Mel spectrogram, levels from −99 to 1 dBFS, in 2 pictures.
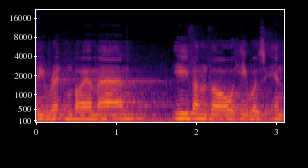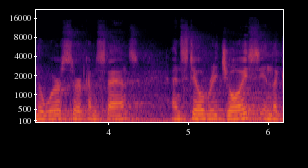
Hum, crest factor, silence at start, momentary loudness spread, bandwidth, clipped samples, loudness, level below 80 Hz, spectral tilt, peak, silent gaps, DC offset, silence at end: none; 16 dB; 0 s; 10 LU; 10 kHz; under 0.1%; -35 LUFS; -54 dBFS; -7 dB/octave; -18 dBFS; none; under 0.1%; 0 s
